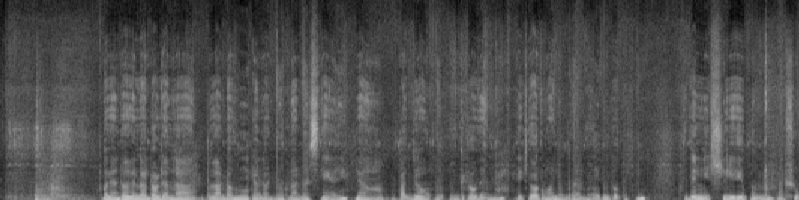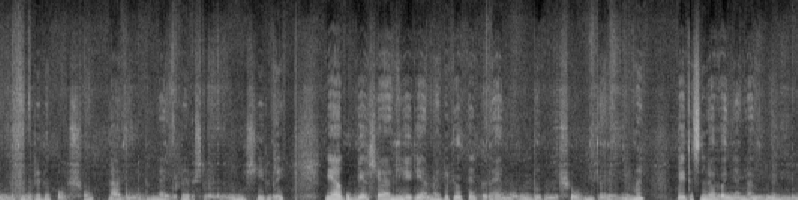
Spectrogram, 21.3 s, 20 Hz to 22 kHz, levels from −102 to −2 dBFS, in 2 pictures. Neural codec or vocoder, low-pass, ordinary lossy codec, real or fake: codec, 44.1 kHz, 1.7 kbps, Pupu-Codec; none; none; fake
